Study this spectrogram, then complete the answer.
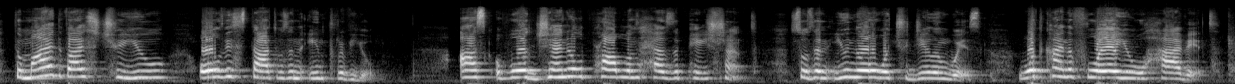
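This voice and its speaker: A woman's extremely high voice with ordinary pitch variation, at a fairly slow pace, with audible room echo. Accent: Russian. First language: Russian. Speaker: physician, conference speaker. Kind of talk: conference talk.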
